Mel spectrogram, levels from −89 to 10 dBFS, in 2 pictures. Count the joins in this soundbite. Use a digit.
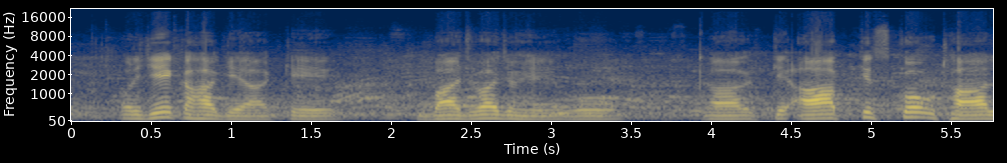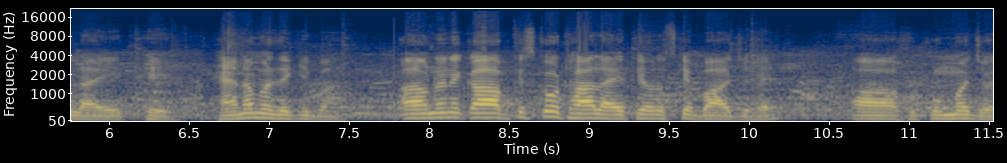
2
